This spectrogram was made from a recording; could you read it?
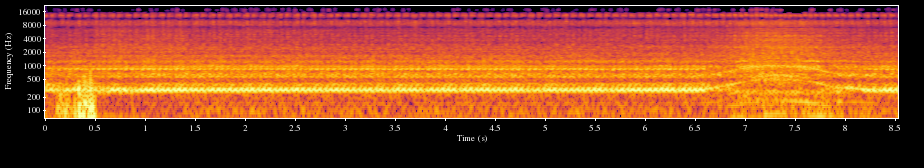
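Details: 1995 Lexus SC400 V8 after new OEM timing belt, water pump, pulleys, idlers, plugs, wires, distributor caps and rotors: smooth idle with a steady light tick and faint whine from the top end, possibly bank 2; source unidentified.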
